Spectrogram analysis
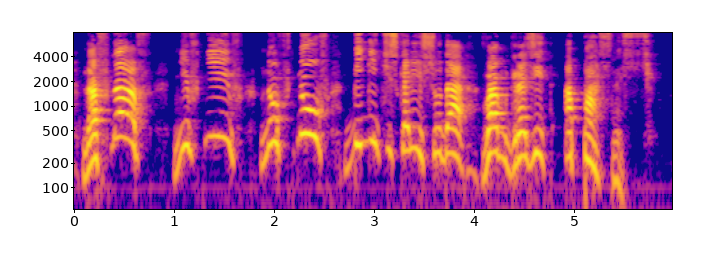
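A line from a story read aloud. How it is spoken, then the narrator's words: Loud shout. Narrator (Russian): Он громко крикнул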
